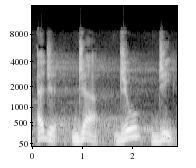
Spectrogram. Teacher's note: صوتها محبوس لانها من حروف اجد قط بكت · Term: الجيم الفصيحه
